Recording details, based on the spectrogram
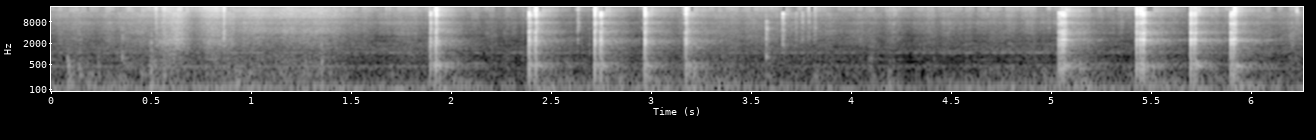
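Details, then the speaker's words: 2005 Ford F150, third spark plug being removed: sharp, irregular creaks and snaps during each wrench turn with quiet between, a seized plug binding in the head threads. "So this is the third spark plug, and it's starting all its crackling and snapping just like I described."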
